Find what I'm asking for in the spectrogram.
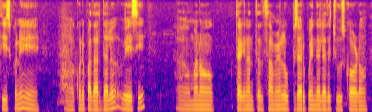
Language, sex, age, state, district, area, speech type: Telugu, male, 18-30, Andhra Pradesh, Eluru, rural, spontaneous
